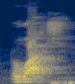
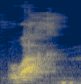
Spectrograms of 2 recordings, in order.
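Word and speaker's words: רוח: De hecho, así como en griego tenemos neuma, con P, neuma, la palabra equivalente en hebreo es ruach o ruach. ¿Ya? Eso es, obviamente se escribe con letras hebreas, pero si usted lo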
